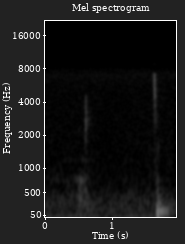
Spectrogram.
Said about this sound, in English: I can still hear you shuffling around with your potato chips or whatever it is that you're eating. They are Wheat Thins for the 90th time.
